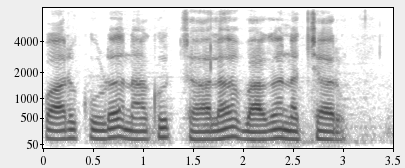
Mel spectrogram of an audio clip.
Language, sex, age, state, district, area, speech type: Telugu, male, 18-30, Telangana, Karimnagar, rural, spontaneous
